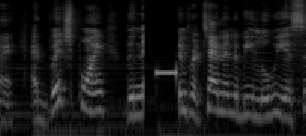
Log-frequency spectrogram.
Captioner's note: beep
